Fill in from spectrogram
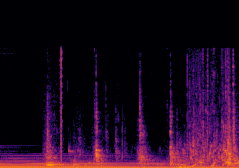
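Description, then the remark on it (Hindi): Water sloshes and splashes in short irregular bursts as two kilograms of raw sour mangoes are rinsed and turned by hand to make Andhra-style mango pickle, over a steady low background hum. “दो किलो कच्चे खट्टे आम को पहले पानी से अच्छी तरह साफ कर लें”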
